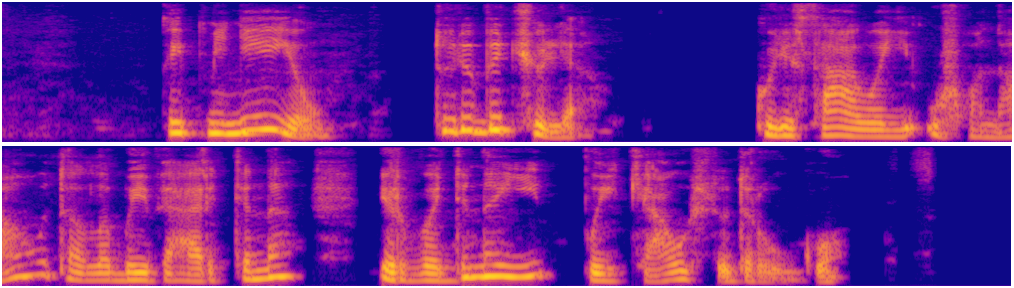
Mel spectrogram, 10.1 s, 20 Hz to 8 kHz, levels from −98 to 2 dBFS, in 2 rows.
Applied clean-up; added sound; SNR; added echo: none; none; none; none.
